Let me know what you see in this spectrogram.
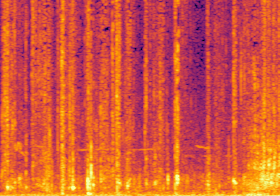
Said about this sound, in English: Okay, here, we've got two more horses hitched here that you can borrow. Let's saddle up and get moving. We don't got much time to spare.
